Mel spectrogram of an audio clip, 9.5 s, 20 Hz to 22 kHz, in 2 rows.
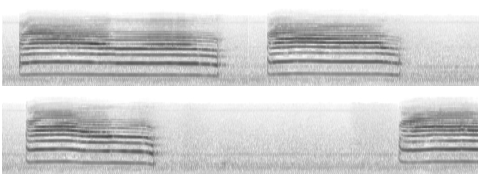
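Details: Domestic cat meowing: three long, steady, harmonic-rich meows of about 1.5 seconds each, separated by short pauses, with a fourth beginning at the end; quiet room, no other sounds.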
